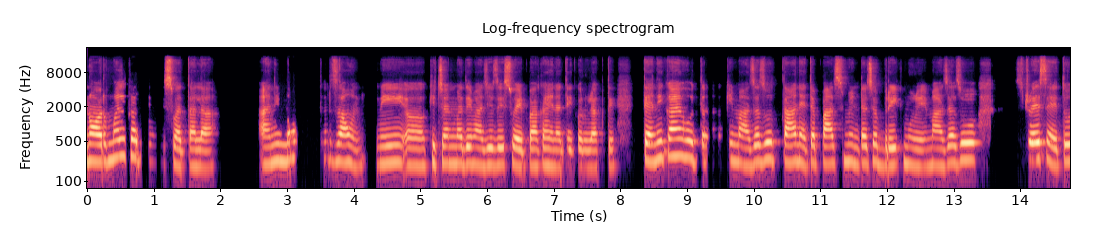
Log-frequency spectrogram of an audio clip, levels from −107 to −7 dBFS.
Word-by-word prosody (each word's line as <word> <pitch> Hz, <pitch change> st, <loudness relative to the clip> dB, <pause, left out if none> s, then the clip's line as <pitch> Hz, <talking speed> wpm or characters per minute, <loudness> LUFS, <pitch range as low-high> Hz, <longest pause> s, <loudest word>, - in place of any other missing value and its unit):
Normal 225 Hz, +4 st, +5 dB
करते 245 Hz, -4 st, 0 dB
मी 210 Hz, -1 st, -29 dB
स्वतःला. 180 Hz, -2 st, 0 dB, 0.7 s
आणि 210 Hz, +3 st, -2 dB
मग 230 Hz, +2 st, 0 dB, 0.4 s
तर 245 Hz, -1 st, -16 dB
जाऊन 215 Hz, -4 st, +1 dB, 0.3 s
मी 210 Hz, +1 st, -2 dB
अ, 190 Hz, -1 st, -2 dB
किचनमध्ये 205 Hz, -1 st, -1 dB
माझे 195 Hz, -1 st, -1 dB
जे 195 Hz, +1 st, -1 dB
स्वयंपाक 185 Hz, -1 st, +1 dB
आहे 185 Hz, -1 st, -2 dB
ना 175 Hz, 0 st, -2 dB
ते 180 Hz, -, -4 dB
करू 175 Hz, -1 st, -3 dB
लागते. 175 Hz, +1 st, -3 dB, 0.4 s
त्याने 230 Hz, +2 st, +4 dB
काय 275 Hz, 0 st, +7 dB
होतं 250 Hz, -4 st, -1 dB
ना 270 Hz, +8 st, -13 dB
की 235 Hz, -, -6 dB
माझा 205 Hz, 0 st, -1 dB
जो 240 Hz, +1 st, +4 dB, 0.2 s
ताण 220 Hz, 0 st, +3 dB
आहे 200 Hz, -3 st, 0 dB
त्या 215 Hz, -1 st, +3 dB
5 205 Hz, 0 st, +2 dB
मिनिटाच्या 210 Hz, 0 st, -1 dB
ब्रेकमुळे 190 Hz, -1 st, -3 dB
माझा 190 Hz, +2 st, -1 dB
जो 235 Hz, +3 st, +3 dB, 0.8 s
स्ट्रेस 240 Hz, +1 st, +5 dB
आहे, 195 Hz, -4 st, +2 dB
तो 220 Hz, -, +4 dB
205 Hz, 150 wpm, -22 LUFS, 190-225 Hz, 0.8 s, काय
